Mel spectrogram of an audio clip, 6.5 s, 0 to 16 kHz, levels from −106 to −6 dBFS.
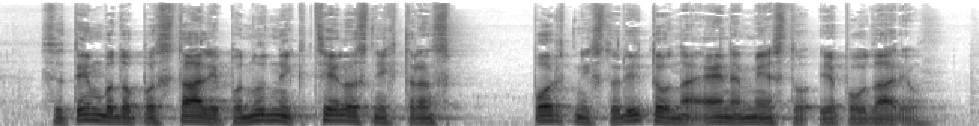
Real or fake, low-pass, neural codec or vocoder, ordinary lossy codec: real; 14.4 kHz; none; MP3, 64 kbps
